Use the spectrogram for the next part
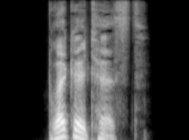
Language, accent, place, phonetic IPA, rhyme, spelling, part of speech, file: German, Germany, Berlin, [ˈbʁœkl̩təst], -œkl̩təst, bröckeltest, verb, De-bröckeltest.ogg
- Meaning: inflection of bröckeln: 1. second-person singular preterite 2. second-person singular subjunctive II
